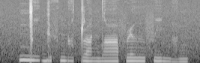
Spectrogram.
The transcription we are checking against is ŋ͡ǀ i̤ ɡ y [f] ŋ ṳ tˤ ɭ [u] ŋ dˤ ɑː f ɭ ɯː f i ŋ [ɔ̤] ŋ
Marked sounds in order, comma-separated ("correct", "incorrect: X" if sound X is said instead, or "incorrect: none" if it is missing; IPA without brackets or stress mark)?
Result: correct, incorrect: y, incorrect: ɑ̤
